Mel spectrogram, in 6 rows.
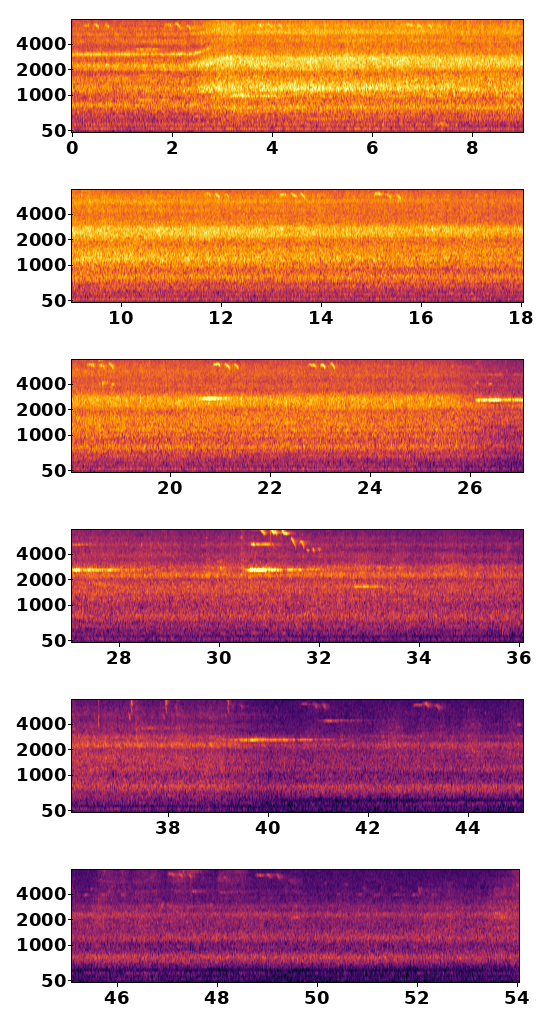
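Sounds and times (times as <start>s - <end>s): diesel locomotive engine: 0.0s - 54.0s
wheels squealing on curve: 26.1s - 28.3s, 30.5s - 32.1s.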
